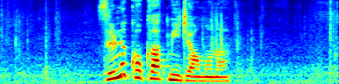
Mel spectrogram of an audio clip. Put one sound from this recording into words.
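A woman answers in a low, doubtful voice up close.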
